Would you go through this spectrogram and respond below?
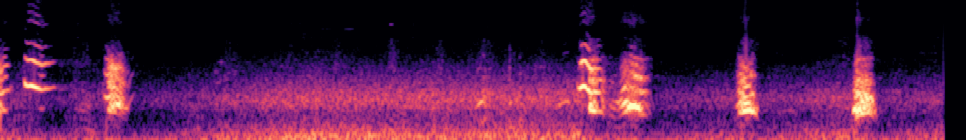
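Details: Indy, a Cocker Spaniel, startled by Marley the Golden Retriever: sharp high yelps and barks, a pair near the start, a quick double around three seconds, then two more single yelps, over a low steady rumble.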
